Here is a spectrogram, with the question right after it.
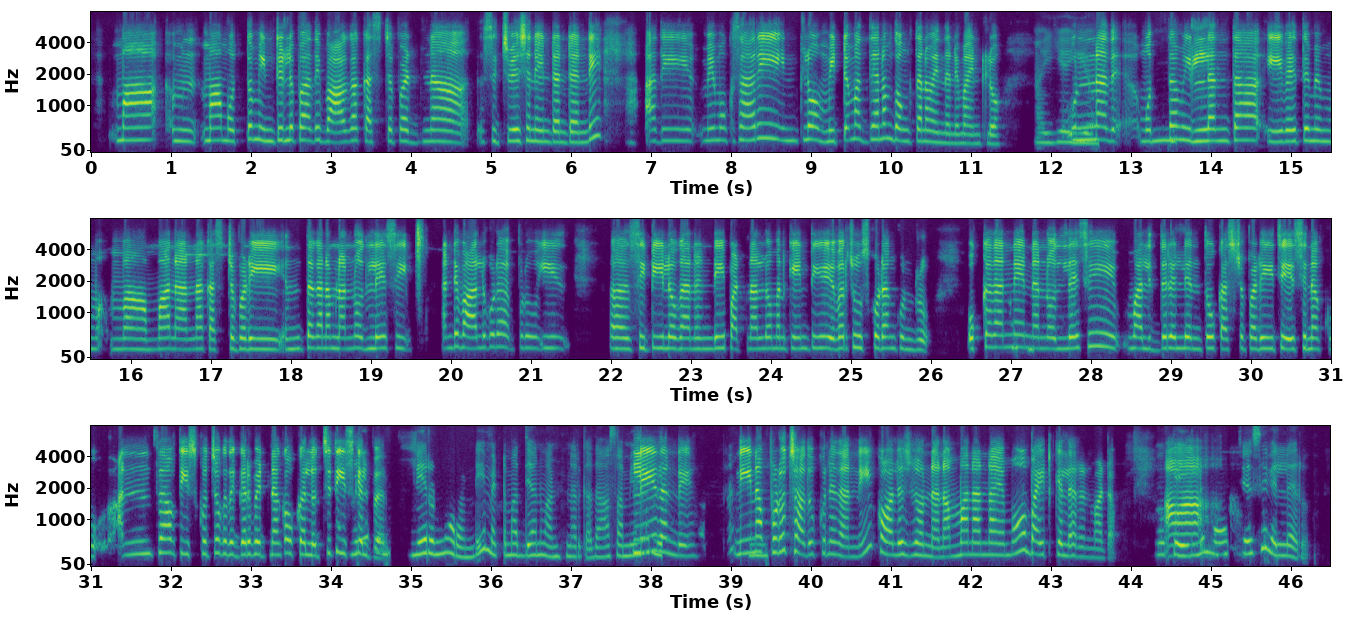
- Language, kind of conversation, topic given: Telugu, podcast, కష్టకాలంలో మీరు మీ దృష్టిని ఎలా నిలబెట్టుకుంటారు?
- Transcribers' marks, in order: in English: "సిట్యుయేషన్"; gasp; horn; lip smack; other background noise; in English: "సిటీ‌లో"; distorted speech; stressed: "అంతా"; unintelligible speech; in English: "లాక్"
